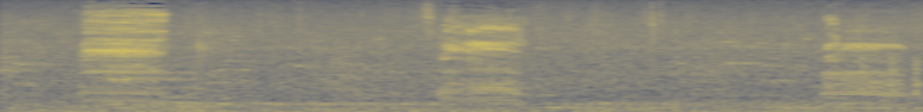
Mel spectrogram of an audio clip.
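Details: A meerkat at the San Diego Zoo gives short, harsh, high-pitched chirps, repeated about every two seconds, while curious about a camera up close.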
